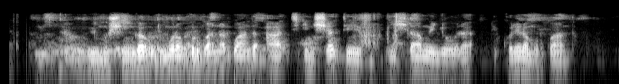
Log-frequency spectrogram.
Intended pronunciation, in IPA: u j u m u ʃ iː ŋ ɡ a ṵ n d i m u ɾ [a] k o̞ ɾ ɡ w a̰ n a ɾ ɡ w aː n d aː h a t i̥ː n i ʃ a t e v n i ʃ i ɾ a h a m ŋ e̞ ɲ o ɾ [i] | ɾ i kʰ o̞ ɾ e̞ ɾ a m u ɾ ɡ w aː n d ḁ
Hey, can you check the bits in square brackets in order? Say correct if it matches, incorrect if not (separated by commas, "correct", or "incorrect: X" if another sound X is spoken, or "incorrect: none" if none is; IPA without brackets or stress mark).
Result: correct, incorrect: a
